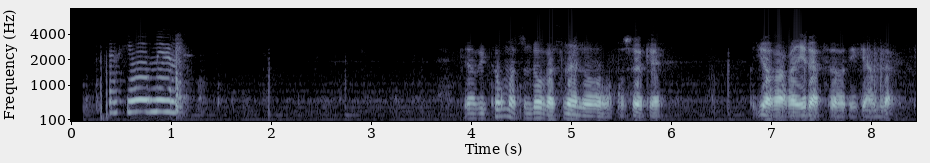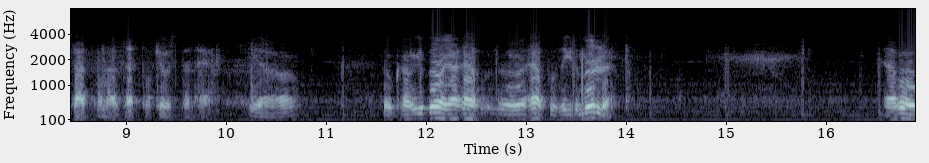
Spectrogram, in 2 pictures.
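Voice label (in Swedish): Vitaby Skåne, svenska sagor dialekter; Folkminnen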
